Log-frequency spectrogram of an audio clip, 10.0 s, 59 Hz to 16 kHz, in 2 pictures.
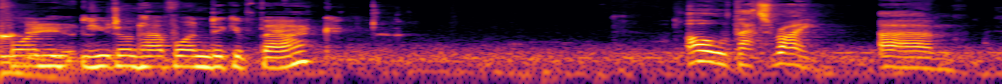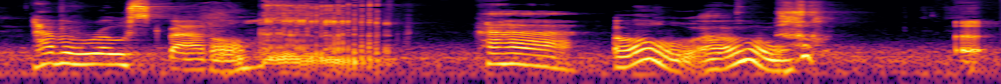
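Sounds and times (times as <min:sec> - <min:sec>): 
speech: 0:00.1 - 0:02.0, 0:03.4 - 0:06.7, 0:07.4 - 0:09.2, 0:09.8 - 0:09.9
mouth raspberry imitating a fart: 0:06.3 - 0:07.1.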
